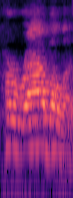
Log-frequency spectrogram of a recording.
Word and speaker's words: parabola: all right parabola okay emphasis on the second syllable parabola say that with me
